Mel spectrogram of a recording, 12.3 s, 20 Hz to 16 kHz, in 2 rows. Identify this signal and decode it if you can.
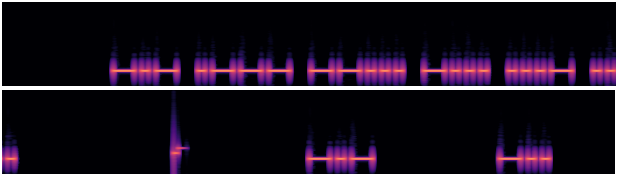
Morse code, heard as a keyed tone, about 17 wpm, spaced as for 13 wpm, 700 Hz. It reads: KJ7BVS KD
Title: USA Call Signs - 6 Characters - 6x Character Spacing - 17wpm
